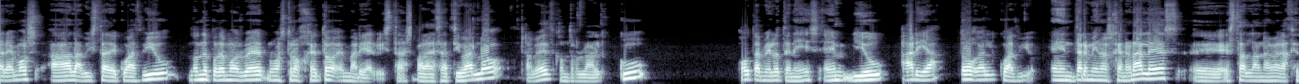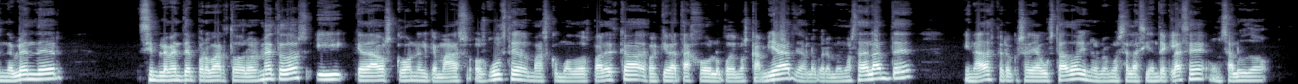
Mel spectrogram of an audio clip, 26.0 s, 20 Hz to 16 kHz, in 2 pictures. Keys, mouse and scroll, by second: 5.8 ctrl+alt+q, 8.2 click.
